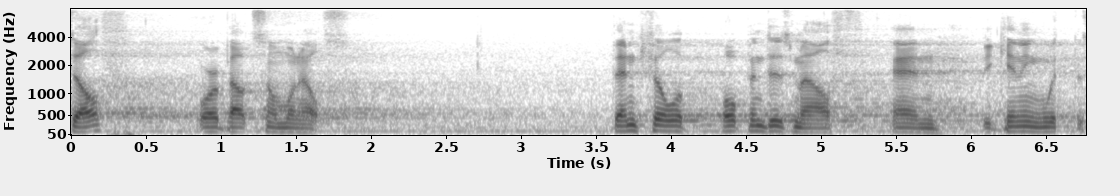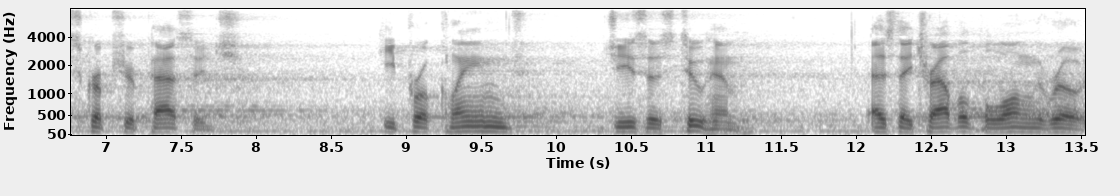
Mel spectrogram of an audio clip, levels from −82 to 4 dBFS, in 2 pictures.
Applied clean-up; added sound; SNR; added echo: none; none; none; none.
